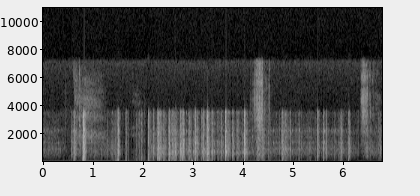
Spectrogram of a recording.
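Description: Boots crunching on gravel, with irregular clicks and rustles from riding gloves and jacket being handled; a couple of brief louder rustles, about four seconds in and near the end.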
